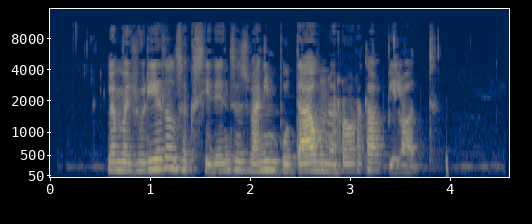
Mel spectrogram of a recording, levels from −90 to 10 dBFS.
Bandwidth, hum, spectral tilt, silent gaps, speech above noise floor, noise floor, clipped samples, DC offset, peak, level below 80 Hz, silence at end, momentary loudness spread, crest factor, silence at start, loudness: 11.5 kHz; none; -4 dB/octave; none; 33 dB; -60 dBFS; under 0.1%; under 0.1%; -6 dBFS; -80 dBFS; 0.75 s; 12 LU; 22 dB; 0.6 s; -27 LUFS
